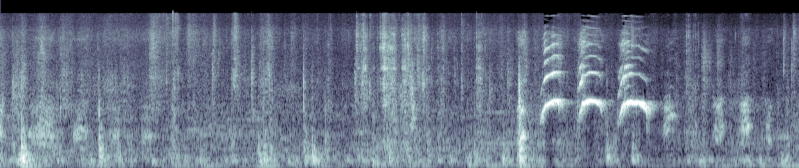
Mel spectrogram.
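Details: Alaskan Malamute puppies, mostly quiet with faint shuffling, then three clear, high arched whines in quick succession about half a second apart, followed by softer fading whimpers.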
